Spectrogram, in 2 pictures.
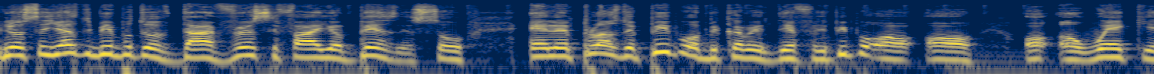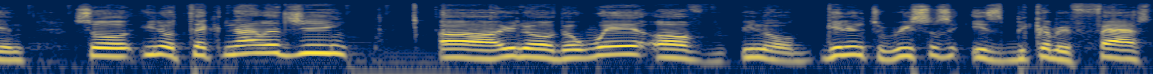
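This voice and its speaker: A man with a high voice and lively intonation talks at a very fast pace, his loudness very even throughout. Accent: non-native. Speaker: podcast host. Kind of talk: casual monologue. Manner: halting, many fillers.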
